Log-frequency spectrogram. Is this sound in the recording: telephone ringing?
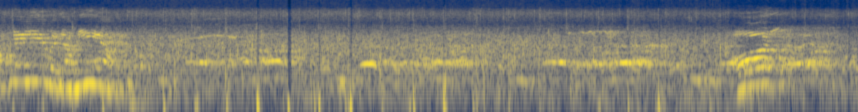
no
